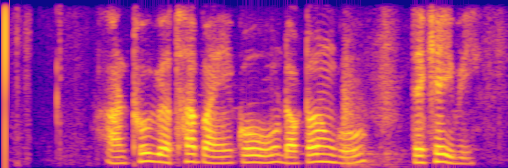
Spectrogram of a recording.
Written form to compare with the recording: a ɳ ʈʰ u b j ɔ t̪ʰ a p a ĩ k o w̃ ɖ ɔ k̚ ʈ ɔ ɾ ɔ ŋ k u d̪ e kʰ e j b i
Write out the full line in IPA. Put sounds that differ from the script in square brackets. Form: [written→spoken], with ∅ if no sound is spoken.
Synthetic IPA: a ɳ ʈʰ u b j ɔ t̪ʰ a p a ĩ k o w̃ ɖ ɔ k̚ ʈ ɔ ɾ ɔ ŋ k u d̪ e kʰ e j b i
